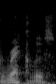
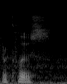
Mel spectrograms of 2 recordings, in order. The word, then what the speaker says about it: recluse: A lot of people think recluse, but it's recluse.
